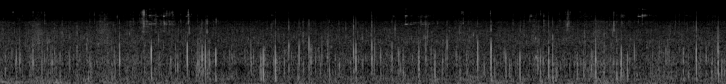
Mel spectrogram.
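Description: Steady rain falling, heard as a soft even hiss with many irregular ticks of individual drops striking.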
